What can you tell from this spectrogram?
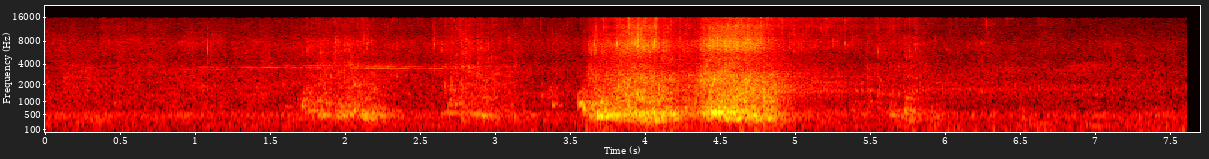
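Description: Floodwater splashing and sloshing in a few bursts, the loudest starting about three and a half seconds in and lasting over a second.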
